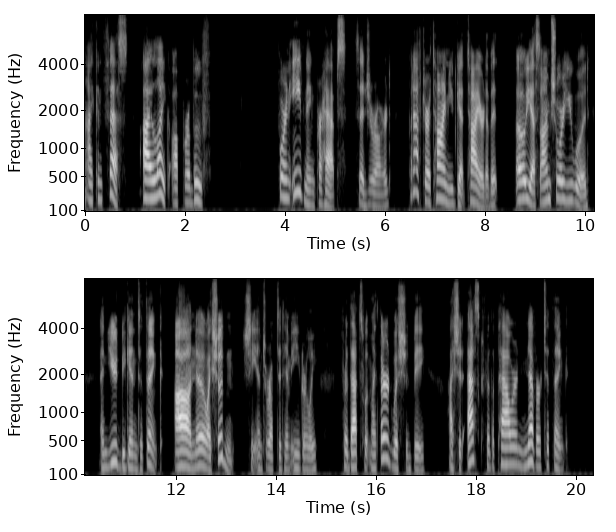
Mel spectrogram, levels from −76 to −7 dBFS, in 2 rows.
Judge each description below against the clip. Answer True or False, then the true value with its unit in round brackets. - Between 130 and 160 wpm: False (170 wpm)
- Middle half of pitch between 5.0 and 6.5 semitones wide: True (5.3 semitones)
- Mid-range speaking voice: True (175 Hz)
